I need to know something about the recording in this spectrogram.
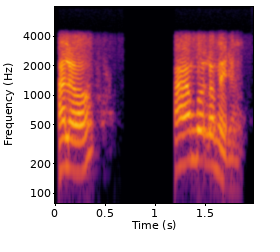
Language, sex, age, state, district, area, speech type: Gujarati, male, 60+, Gujarat, Surat, urban, conversation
